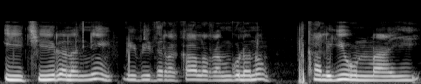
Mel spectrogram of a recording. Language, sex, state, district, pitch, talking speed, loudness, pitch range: Telugu, male, Telangana, Hyderabad, 210 Hz, 100 wpm, -14 LUFS, 195-220 Hz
